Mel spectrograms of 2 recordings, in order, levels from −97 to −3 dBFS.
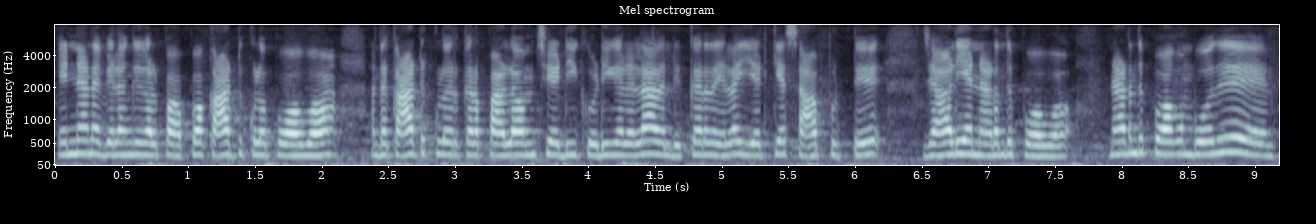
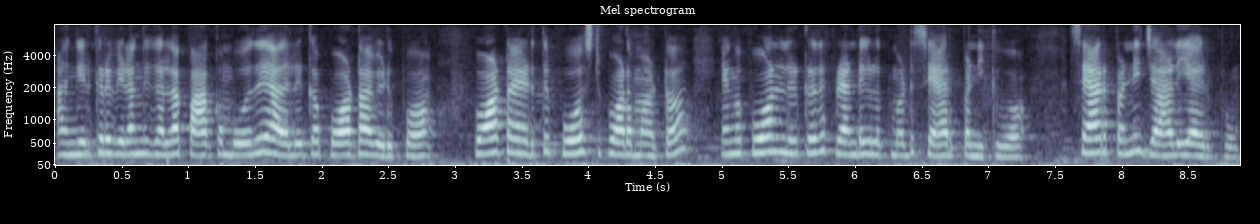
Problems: none marked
